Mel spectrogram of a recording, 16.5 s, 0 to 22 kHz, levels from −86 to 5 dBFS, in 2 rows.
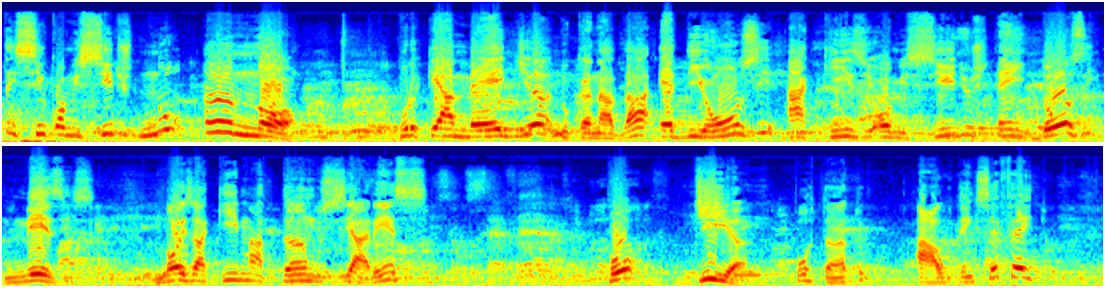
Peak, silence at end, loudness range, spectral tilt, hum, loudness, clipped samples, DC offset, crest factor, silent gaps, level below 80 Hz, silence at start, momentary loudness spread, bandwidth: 0 dBFS; 0 s; 5 LU; -5.5 dB/octave; none; -10 LUFS; 1%; under 0.1%; 10 dB; none; -30 dBFS; 0 s; 16 LU; 16.5 kHz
